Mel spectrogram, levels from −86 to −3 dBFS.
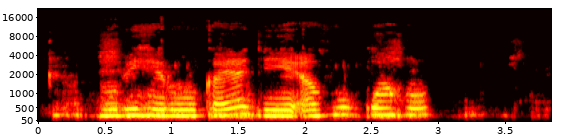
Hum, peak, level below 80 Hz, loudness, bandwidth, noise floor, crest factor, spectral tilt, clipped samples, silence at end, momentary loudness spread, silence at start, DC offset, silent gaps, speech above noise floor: none; -10 dBFS; -74 dBFS; -23 LUFS; 13 kHz; -56 dBFS; 14 dB; -7.5 dB/octave; under 0.1%; 0.55 s; 10 LU; 0.1 s; under 0.1%; none; 34 dB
